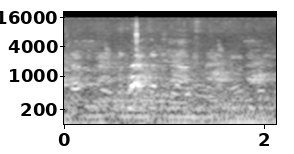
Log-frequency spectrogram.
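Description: A dog barking, over a low steady hum that drops away about a second and a half in.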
